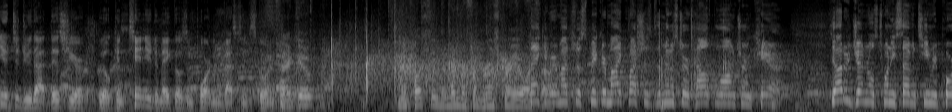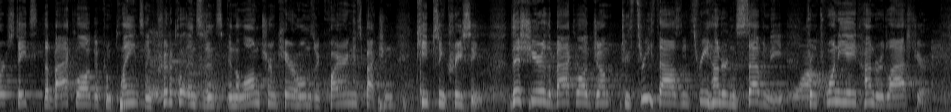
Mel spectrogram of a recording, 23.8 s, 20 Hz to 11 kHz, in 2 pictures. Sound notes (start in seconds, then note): 8.9 applause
